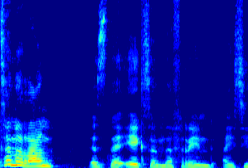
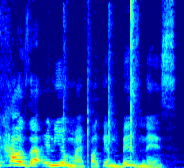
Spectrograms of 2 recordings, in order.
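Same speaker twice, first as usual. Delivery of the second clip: raised, louder indignant comeback; angry retort; 5 semitones higher, 6 dB louder than usual. Retold or imitated. Her answering the ex in the quarrel, angry and louder. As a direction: fire back in retold indignation. She snaps back in retold quarrel.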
